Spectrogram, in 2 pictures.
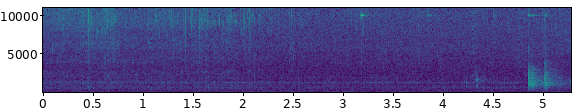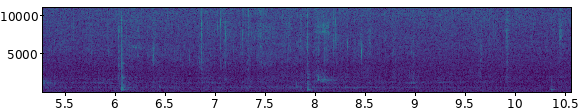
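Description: Wooden spoon stirring split moong dal into frying tomatoes and onion in a stainless steel Instant Pot insert, with a few knocks and scrapes against the pot, the loudest about five seconds in and others near six and eight seconds. Under it a faint steady sizzle.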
